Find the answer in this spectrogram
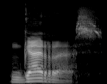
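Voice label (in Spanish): "garras", Spanish, male; mekanta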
